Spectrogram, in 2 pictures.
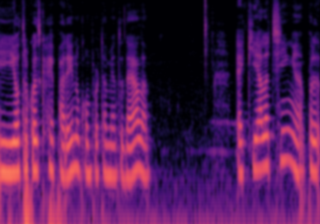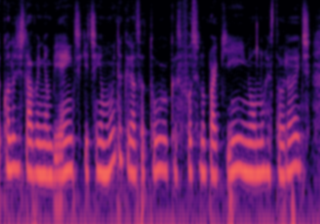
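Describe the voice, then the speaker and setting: Her voice has a dark, mellow tone and a medium pitch for a woman, moving at a fairly quick pace with monotone, flat intonation. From Brazil. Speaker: vlogger, mother. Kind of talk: casual vlog talk. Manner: conversational, hesitant.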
